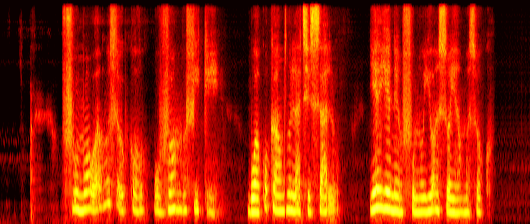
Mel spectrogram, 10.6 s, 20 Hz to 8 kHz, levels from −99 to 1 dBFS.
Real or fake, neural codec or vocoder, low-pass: fake; codec, 16 kHz in and 24 kHz out, 0.6 kbps, FocalCodec, streaming, 2048 codes; 7.2 kHz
